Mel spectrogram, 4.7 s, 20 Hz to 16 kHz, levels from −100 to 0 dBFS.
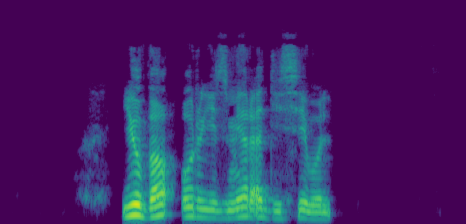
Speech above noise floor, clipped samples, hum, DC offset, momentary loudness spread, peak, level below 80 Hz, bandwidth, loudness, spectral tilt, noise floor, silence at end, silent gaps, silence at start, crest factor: over 68 dB; under 0.1%; none; under 0.1%; 15 LU; -2 dBFS; -76 dBFS; 7.4 kHz; -23 LUFS; -8.5 dB/octave; under -90 dBFS; 1.35 s; none; 1.25 s; 22 dB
